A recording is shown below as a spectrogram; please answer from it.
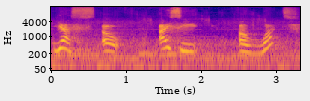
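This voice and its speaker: A woman's voice: high voice, lively intonation, very slow, fairly bright tone, full character voice. A young woman playing a curious, admiring assistant to a scientist in an old-time radio serial. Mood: eager. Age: teenager or young adult. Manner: inquisitive, eager. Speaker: student actor. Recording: faint background noise.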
